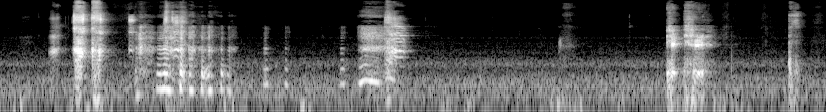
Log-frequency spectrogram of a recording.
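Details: A child and dad playfully coughing back and forth at each other: several short, sharp voluntary cough bursts traded, mixed with voiced sounds and laughter.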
